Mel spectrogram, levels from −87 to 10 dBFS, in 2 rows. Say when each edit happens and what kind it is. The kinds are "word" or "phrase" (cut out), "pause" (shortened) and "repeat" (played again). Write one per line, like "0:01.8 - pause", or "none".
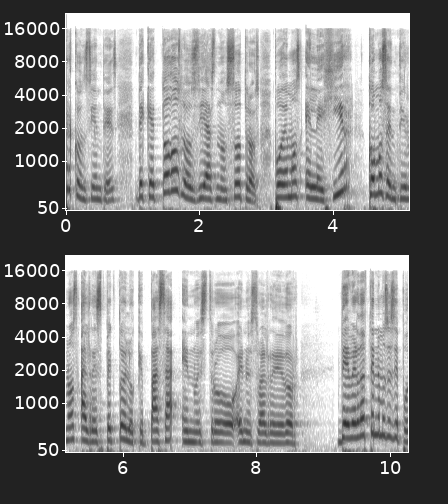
none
